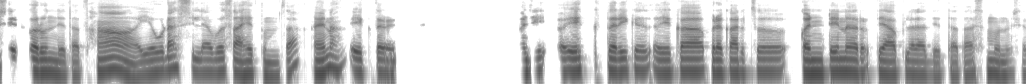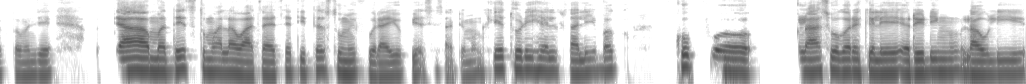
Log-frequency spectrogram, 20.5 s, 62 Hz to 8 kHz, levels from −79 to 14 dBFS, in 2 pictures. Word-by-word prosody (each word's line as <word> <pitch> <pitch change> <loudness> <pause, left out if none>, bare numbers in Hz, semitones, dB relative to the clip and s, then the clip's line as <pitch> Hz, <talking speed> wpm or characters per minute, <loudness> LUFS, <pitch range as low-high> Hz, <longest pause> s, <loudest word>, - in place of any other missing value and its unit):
Set 455 -3 -2
करून 130 -1 +4
देतात. 110 -1 -3 0.2
हा 135 -6 +3
एवढाच 135 +7 0
सिलॅबस 130 0 -2
आहे 120 -1 +3
तुमचा 110 - -3 0.2
आहे 125 +1 +6
ना, 155 -1 +1
एक 130 -2 0
तर 125 -2 +2 1.3
म्हणजे 130 +2 -3 0.2
अ, - - +2
एक 135 0 +1
तरीके 135 +1 +3 0.3
एका 135 +1 +3
प्रकारचं 130 +1 0 0.2
कंटेनर 125 0 +4
ते 125 - +1
आपल्याला 115 0 0
देतात 110 0 -7
असं 125 +1 -5
म्हणू 115 -1 -1
शकतो 115 -1 -9
म्हणजे 115 +1 -3 0.7
त्यामध्येच 140 +1 +5
तुम्हाला 130 -2 0
वाचायचं 115 0 0
आहे - - -5
तिथेच 130 +2 -4
तुम्ही 120 -2 +1
पुऱ्या 110 -1 -1
यू-पी-एस-सीसाठी, 110 +2 -7
मग 115 +3 -7
ही 150 0 +3
थोडी 145 0 +2
हेल्प 135 -1 -1
झाली. 125 +2 0
मग 140 +1 -2 0.6
खूप 170 -1 +1 0.3
अ, 130 -2 +4 0.5
क्लास 135 +1 +1
वगैरे 130 -1 +3
केले, 125 0 +2
रीडिंग 130 +1 +2
लावली 120 +1 0
130 Hz, 135 wpm, -25 LUFS, 120-135 Hz, 1.3 s, आहे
